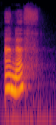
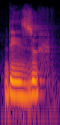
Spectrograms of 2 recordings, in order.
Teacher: Vous vous rappelez, on dit un œuf, mais on dit des œufs. Donc le F et le S à la fin de œuf, au pluriel, on ne le prononce pas.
